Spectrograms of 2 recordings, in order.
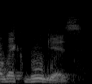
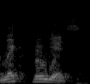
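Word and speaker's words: Rick Boogs: Eric Bugenhagen, which I don't know if that's his actual name or not, he's now Rick Boogiz, which is how you say it, Rick Boogiz.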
